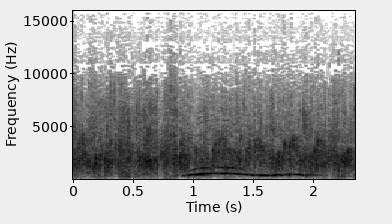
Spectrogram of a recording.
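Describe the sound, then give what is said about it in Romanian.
Audience applause at a live event as two artists are invited forward: loud, dense, steady clapping from many people, with a single voice calling out over it midway. “aplauze!”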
